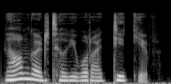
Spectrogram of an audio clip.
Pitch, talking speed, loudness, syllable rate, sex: 195 Hz, 350 wpm, -16 LUFS, 6.5 syllables/s, female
